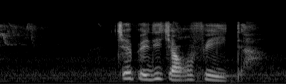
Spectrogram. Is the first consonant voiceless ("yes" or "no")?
yes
